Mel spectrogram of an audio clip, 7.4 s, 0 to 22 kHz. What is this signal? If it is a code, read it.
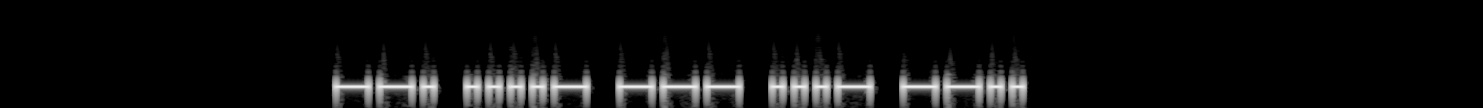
Morse code, heard as a keyed tone, about 22 wpm, 700 Hz. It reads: G4OVZ
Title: DXCC-100 Call Signs - 5 Characters - 22wpm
